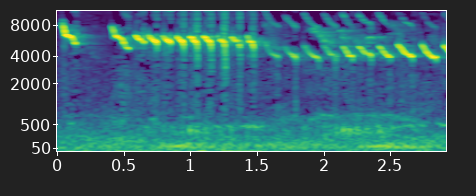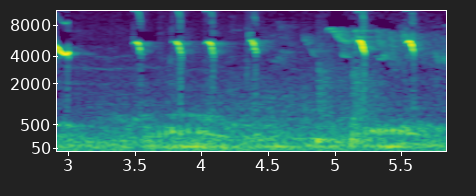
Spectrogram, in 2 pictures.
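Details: Brown-throated sunbird song used as a lure to make other birds sing: a rapid run of sharp, high, downslurred chirps for three seconds, then scattered single high notes and a few squeaky twitters.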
